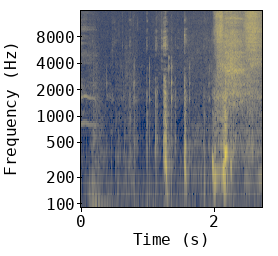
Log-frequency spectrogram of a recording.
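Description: A quiet sip of coffee: a few small wet mouth clicks, then a short airy slurp near the end, with no talking.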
